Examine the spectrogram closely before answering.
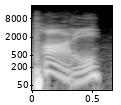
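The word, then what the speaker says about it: Pawty: Yes, I said potty. P A W T Y. It's spelled like a paw.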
